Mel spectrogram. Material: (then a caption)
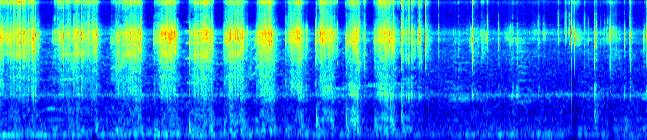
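Painted wood. Fingernails scratch back and forth across the top and edge of a reddish-brown painted wooden table in a steady rhythm of bright, dry rasping strokes. The scratching then fades into softer, scattered light taps and clicks.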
